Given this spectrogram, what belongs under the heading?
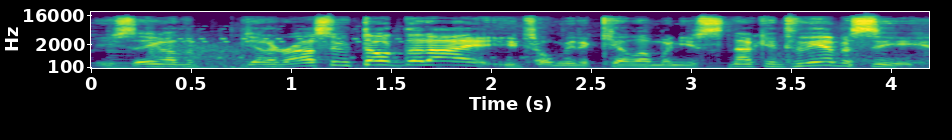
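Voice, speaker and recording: A man's voice: a little high, sing-song, rapid-fire, vocal fry, over music. Man voicing a dramatic, wildly swinging accused defendant. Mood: accusing, desperate. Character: pleading, accusing male defendant confessing in court. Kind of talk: video game voice-over read aloud.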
